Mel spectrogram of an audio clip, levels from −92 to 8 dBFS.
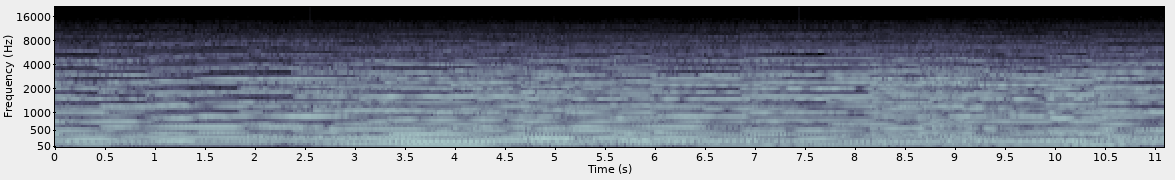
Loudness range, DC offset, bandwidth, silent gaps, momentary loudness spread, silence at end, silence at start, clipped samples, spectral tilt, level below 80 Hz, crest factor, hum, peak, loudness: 1 LU; under 0.1%; 12.5 kHz; none; 3 LU; 0 s; 0 s; under 0.1%; -5 dB/octave; -44 dBFS; 14 dB; none; -6 dBFS; -21 LUFS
